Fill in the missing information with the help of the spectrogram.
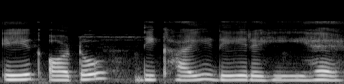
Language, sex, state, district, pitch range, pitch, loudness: Hindi, female, Chhattisgarh, Raipur, 200-220 Hz, 205 Hz, -14 LUFS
